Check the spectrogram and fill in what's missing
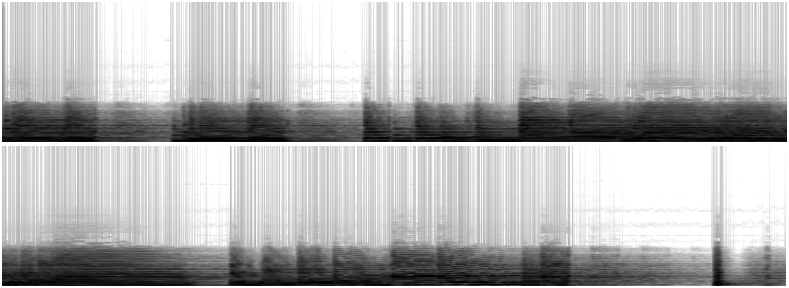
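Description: Electric guitar drenched in reverb and delay from a POD Go preset, sustained chords and picked notes ringing out with echoing tails and brief gaps between phrases.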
